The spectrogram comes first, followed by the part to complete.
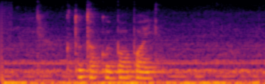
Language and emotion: Russian, neutral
